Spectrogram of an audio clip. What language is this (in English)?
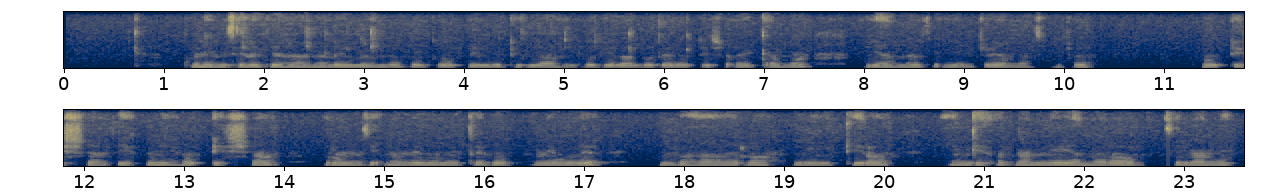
Sidamo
